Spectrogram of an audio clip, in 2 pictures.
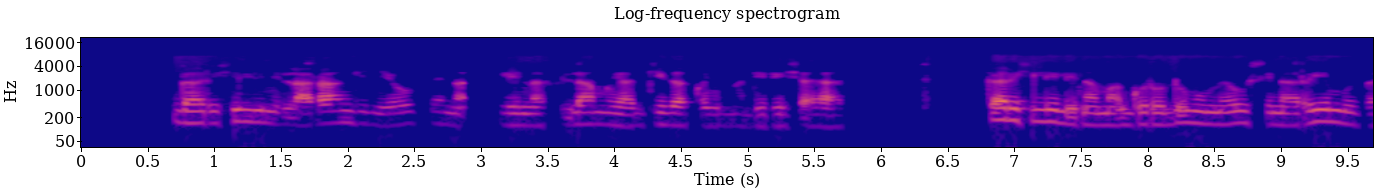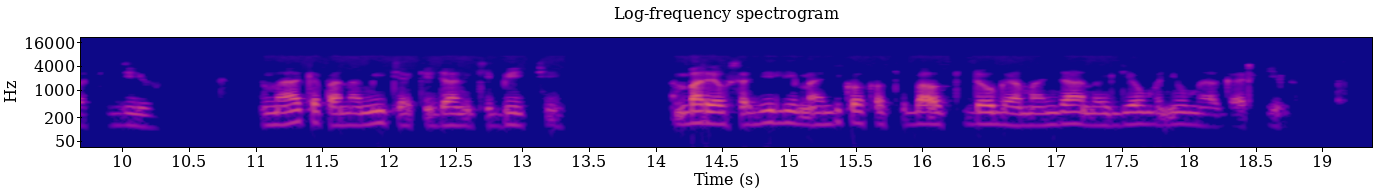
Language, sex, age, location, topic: Swahili, male, 18-24, Nairobi, finance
